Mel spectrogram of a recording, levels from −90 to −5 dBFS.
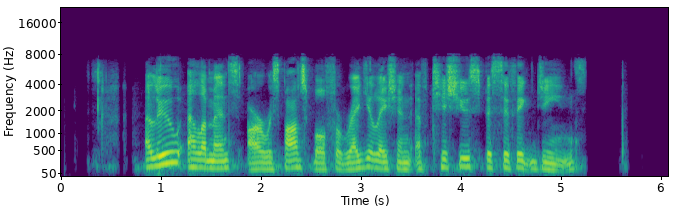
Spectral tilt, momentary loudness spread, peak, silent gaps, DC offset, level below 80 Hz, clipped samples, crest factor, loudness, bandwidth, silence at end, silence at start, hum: -4 dB/octave; 14 LU; -2 dBFS; 0.66-0.70 s; under 0.1%; -56 dBFS; under 0.1%; 18 dB; -19 LUFS; 8.2 kHz; 0.85 s; 0.35 s; none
